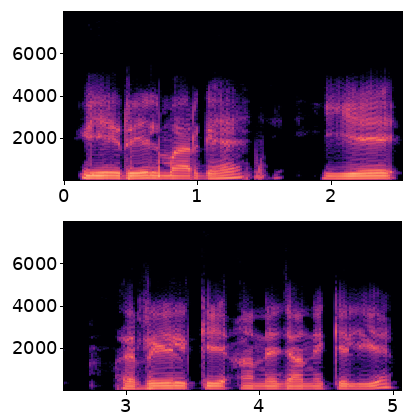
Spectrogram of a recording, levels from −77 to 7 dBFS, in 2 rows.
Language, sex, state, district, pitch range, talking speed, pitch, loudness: Hindi, male, Bihar, Saran, 110-125 Hz, 140 wpm, 115 Hz, -15 LUFS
